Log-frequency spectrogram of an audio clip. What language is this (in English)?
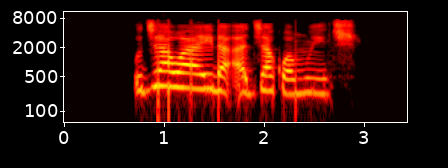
Taita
